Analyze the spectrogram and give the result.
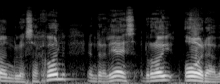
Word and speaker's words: Hora: ¿Cómo se pronuncia exactamente el apellido? Hora. – Bueno, depende, ¿viste? Acá se pronuncia así, en otros lugares se pronuncia distinto. – Perfecto. El Howrah no estaba tan mal entonces. – No, es así. En Inglaterra es así.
